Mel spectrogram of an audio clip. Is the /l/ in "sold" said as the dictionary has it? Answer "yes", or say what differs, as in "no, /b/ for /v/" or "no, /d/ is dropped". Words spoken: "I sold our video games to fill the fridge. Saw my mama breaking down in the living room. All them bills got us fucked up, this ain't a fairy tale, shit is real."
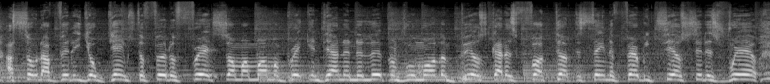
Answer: no, /l/ is dropped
